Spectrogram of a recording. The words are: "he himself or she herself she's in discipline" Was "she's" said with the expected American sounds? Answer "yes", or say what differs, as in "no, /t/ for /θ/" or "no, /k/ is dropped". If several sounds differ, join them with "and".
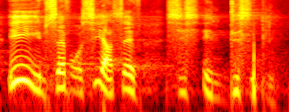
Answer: no, /s/ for /ʃ/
